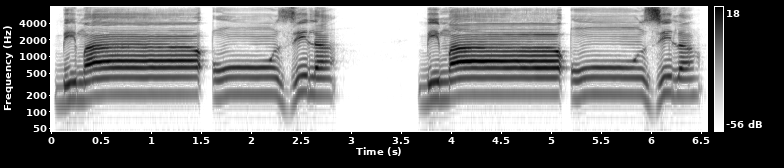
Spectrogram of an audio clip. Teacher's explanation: یہاں پر اخفا ہوگا، یعنی گنہ کریں گے، نون کی آواز کو ناک میں لے جائیں گے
